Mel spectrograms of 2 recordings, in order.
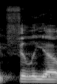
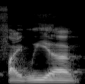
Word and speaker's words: philia: love of knowledge um ultimately filia or philia depending on how you want to pronounce it I am not Greek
